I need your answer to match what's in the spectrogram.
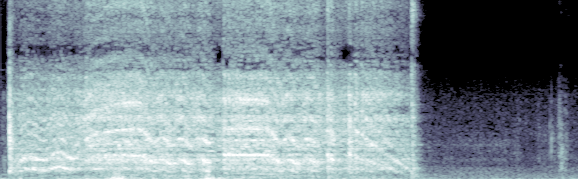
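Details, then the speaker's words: Box truck with low compression, being tested with engine restorer: starter cranks evenly about four turns a second with brief catches that never run; cranks but won't start. "Sounded like it was gonna actually maybe fire off. Yeah, it did for a second there."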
